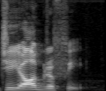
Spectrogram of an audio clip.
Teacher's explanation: Now this O will take the stress here because that's a antepenultimate.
